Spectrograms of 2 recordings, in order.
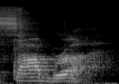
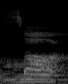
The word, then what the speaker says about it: Sabra: It's Sabra. – What? – Which I guess you could long A that ending A. – Sabre.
